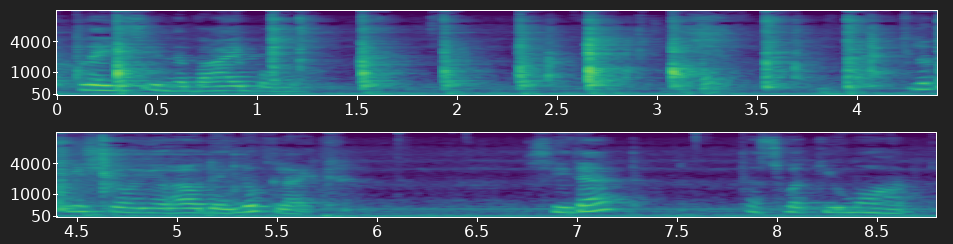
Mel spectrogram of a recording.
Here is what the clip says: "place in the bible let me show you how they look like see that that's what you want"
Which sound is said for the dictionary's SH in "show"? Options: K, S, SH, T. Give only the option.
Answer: SH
